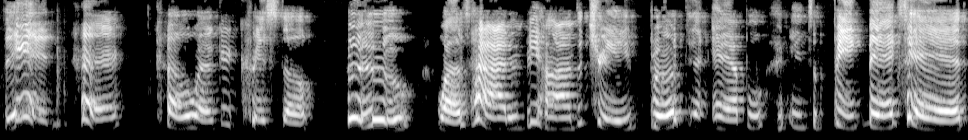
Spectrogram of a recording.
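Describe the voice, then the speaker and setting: Female casual reader, extremely high voice, slow delivery, jokey and irreverent. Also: lively intonation, rough recording. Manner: irreverent, playful ad-libbing. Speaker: reader in a group fan fiction reading. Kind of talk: casual, jokey read-aloud among friends.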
